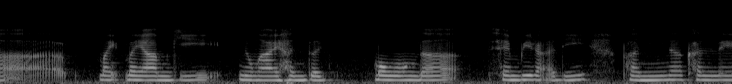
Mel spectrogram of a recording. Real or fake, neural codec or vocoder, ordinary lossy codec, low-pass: real; none; none; 5.4 kHz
